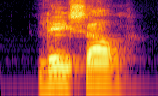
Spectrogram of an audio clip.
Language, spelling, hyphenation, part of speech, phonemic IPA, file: Dutch, leeszaal, lees‧zaal, noun, /ˈleː.saːl/, Nl-leeszaal.ogg
- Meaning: a reading room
